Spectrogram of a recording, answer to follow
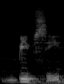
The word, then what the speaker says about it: Pepsi: those albums so okay officially pepsi we say beepsie because it's a b we don't have a p pepsi but of course we also say pepsi right sure but then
